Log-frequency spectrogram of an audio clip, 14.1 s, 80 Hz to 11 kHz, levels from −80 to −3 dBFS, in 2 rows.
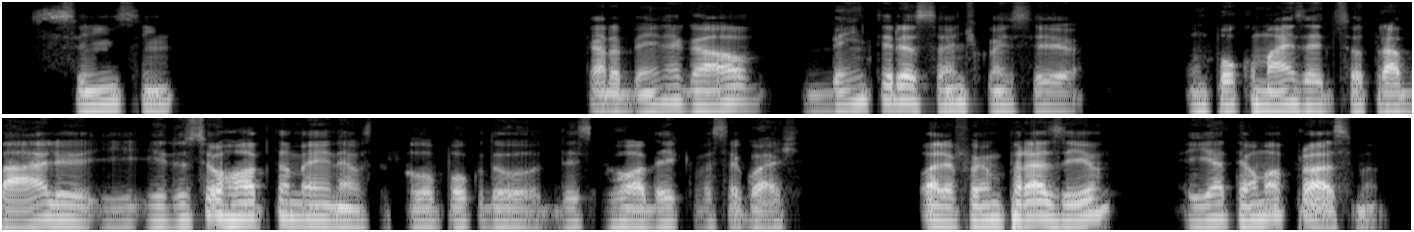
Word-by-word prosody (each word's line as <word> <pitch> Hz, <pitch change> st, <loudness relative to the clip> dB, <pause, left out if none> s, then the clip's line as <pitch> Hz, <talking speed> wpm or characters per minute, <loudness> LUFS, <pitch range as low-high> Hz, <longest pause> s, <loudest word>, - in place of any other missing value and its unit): Sim, 115 Hz, +3 st, -4 dB
sim. 120 Hz, 0 st, -7 dB, 2.1 s
Cara, 100 Hz, -1 st, 0 dB
bem 100 Hz, +3 st, -4 dB
legal, 135 Hz, +1 st, +1 dB, 0.2 s
bem 115 Hz, +6 st, -6 dB
interessante 140 Hz, -2 st, -1 dB
conhecer 110 Hz, -2 st, -5 dB, 0.5 s
um 105 Hz, -1 st, -7 dB
pouco 115 Hz, +3 st, -1 dB
mais 115 Hz, +2 st, +2 dB
aí 115 Hz, -, 0 dB
do -, -, -17 dB
seu -, -, -4 dB
trabalho 105 Hz, +5 st, +3 dB
e 105 Hz, +2 st, -13 dB
e -, -, -2 dB
do 125 Hz, +2 st, -4 dB
seu 125 Hz, -, +4 dB
hobby 135 Hz, +1 st, +5 dB
também, 135 Hz, -3 st, +1 dB
né, 115 Hz, -, +2 dB
você 100 Hz, -, -9 dB
falou 105 Hz, 0 st, -3 dB
um -, -, -15 dB
pouco 110 Hz, +1 st, -3 dB
do 105 Hz, -1 st, -3 dB
desse 105 Hz, 0 st, -10 dB
hobby 105 Hz, 0 st, +1 dB
aí 110 Hz, -, -2 dB
que -, -, -29 dB
você -, -, -8 dB
gosta. -, -, -3 dB, 0.6 s
Olha, 115 Hz, -, +5 dB
foi 120 Hz, +2 st, 0 dB
um 130 Hz, 0 st, 0 dB
prazer 135 Hz, -, +5 dB, 0.4 s
e 115 Hz, +2 st, -2 dB
até 130 Hz, -2 st, 0 dB
uma 130 Hz, -, +2 dB
próxima. -, -, +3 dB
115 Hz, 175 wpm, -23 LUFS, 105-130 Hz, 2.1 s, hobby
